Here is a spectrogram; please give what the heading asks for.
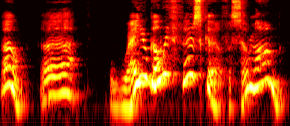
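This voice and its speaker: A man voicing a sarcastic female vet nurse who speaks broken English, asking mock-innocent questions in a high, sing-song voice. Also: wildly swooping pitch, takes it slowly, darkish tone, exaggerated voice. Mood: teasing.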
